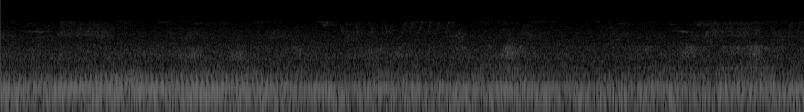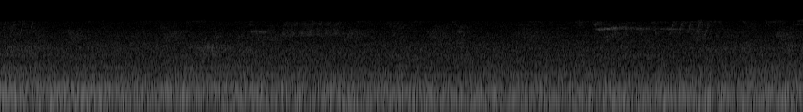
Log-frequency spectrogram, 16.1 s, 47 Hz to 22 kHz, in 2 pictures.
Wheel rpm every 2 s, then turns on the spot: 0, 0, 0, 0, 0, 0, 0, 0.
none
